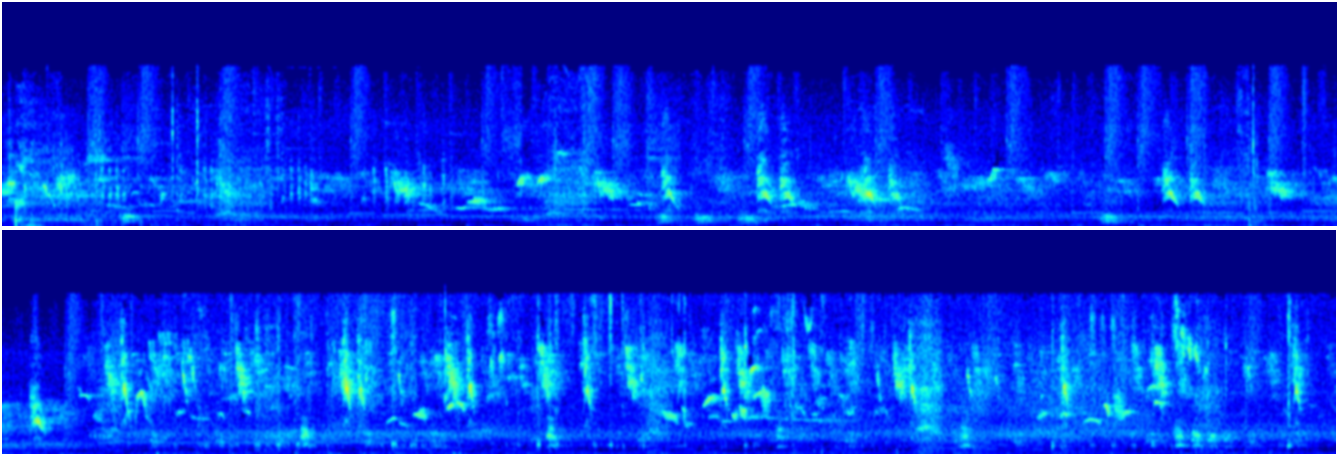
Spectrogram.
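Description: Small birds chirping faintly, many short chirps that come more often in the second half.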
